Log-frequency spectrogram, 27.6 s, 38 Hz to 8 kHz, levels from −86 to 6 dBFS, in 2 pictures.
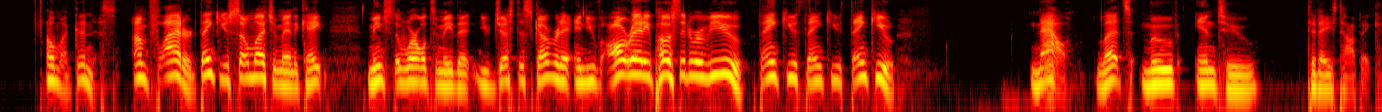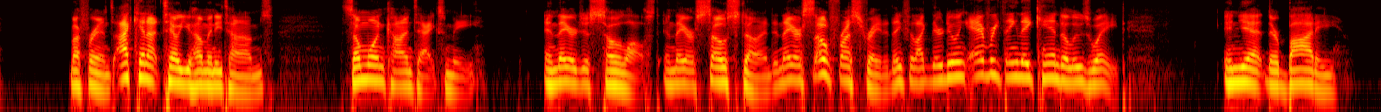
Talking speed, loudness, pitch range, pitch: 180 wpm, -26 LUFS, 130-180 Hz, 155 Hz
